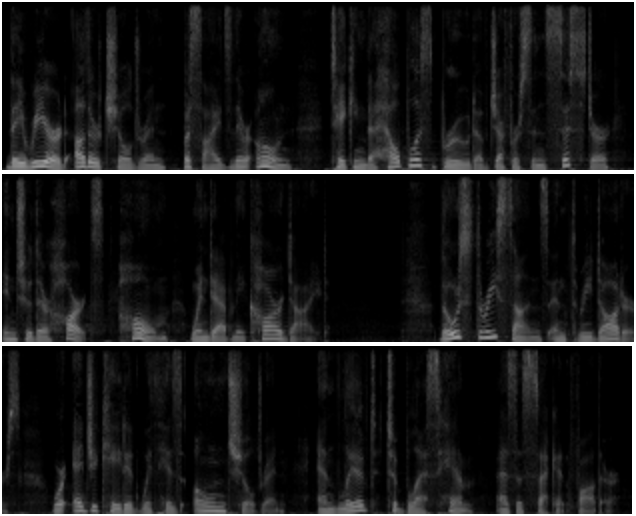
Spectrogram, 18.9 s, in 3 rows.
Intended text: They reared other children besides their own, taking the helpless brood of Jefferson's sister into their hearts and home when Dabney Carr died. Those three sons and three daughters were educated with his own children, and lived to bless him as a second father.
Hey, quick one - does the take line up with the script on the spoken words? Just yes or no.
no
